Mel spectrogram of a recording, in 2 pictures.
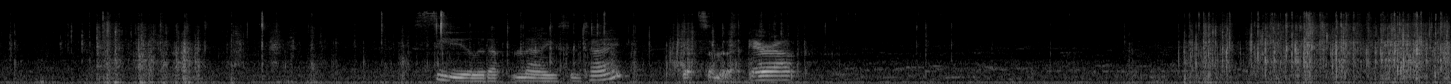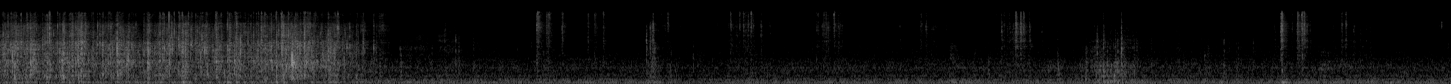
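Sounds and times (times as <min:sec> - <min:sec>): plastic bag crinkling and rustling: 0:00.0 - 0:08.5, 0:11.3 - 0:19.2.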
